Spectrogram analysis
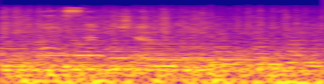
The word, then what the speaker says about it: Mont Saint Michel: Mont Saint Michel.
